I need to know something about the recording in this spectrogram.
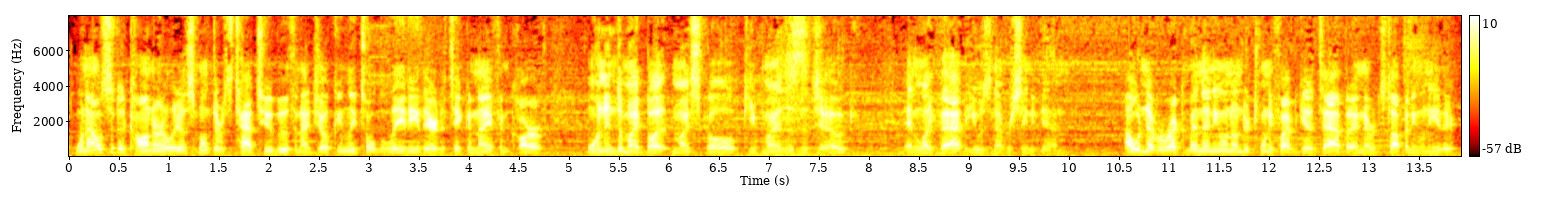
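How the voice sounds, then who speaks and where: A man's voice: lowish voice, fast talker, music in the background. A man in his thirties chatting casually and rambling while he streams a video game. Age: 30s. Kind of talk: casual chat while gaming.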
